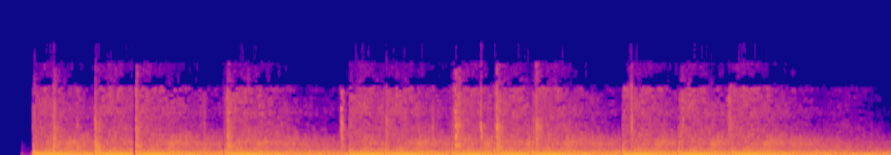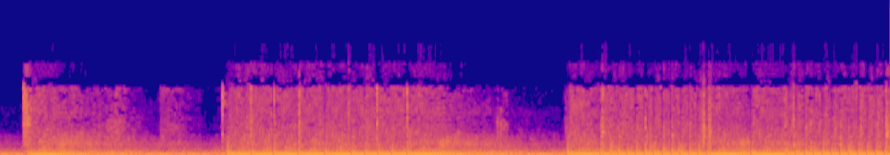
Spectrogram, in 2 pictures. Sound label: fart guns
